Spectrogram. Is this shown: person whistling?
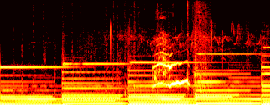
no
